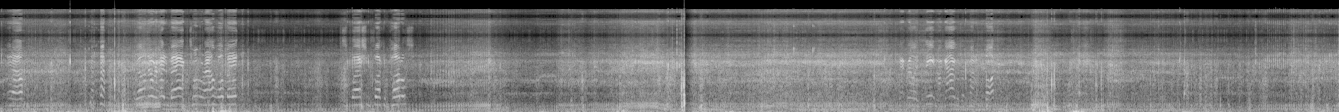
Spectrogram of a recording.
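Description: A dirt bike engine revs and buzzes up close, rising and falling in pitch.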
